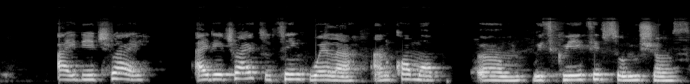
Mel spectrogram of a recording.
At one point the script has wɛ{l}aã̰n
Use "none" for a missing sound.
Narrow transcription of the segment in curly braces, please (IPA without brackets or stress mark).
l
